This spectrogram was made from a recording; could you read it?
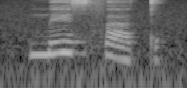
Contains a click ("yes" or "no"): no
